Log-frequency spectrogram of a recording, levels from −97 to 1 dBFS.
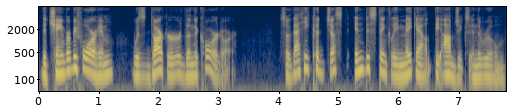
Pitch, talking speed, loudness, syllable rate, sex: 140 Hz, 170 wpm, -21 LUFS, 4.8 syllables/s, male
